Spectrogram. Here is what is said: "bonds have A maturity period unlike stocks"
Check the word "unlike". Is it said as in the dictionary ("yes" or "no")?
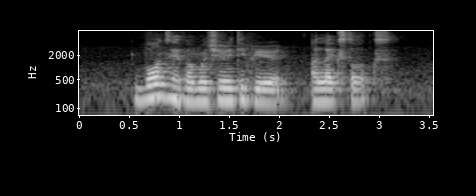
no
